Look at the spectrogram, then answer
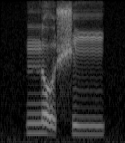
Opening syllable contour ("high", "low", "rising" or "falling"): falling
